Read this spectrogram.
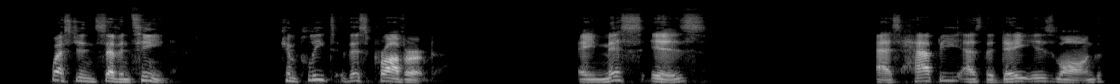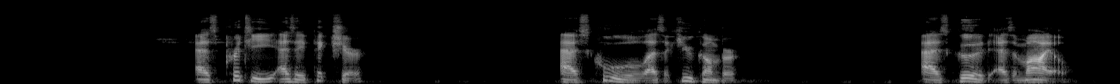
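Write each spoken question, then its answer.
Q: Complete this proverb.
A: D: as good as a mile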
